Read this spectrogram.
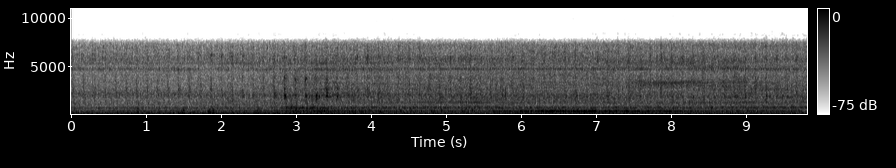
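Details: Subaru Forester SF5 at warm idle before repair: quick, regular light knock about three to four times a second from the pulley side, with rough running after hard 0–150 km/h acceleration; the owner suspects the timing belt hydraulic tensioner.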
